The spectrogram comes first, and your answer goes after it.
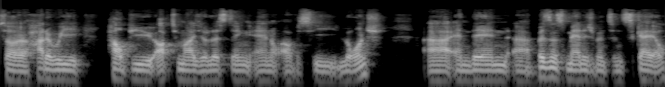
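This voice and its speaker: Speaking at a moderate pace, a man with an American accent has a very deep, low pitch. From South Africa, Johannesburg. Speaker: software company co-founder. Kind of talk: podcast interview. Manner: many fillers and repetitions.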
